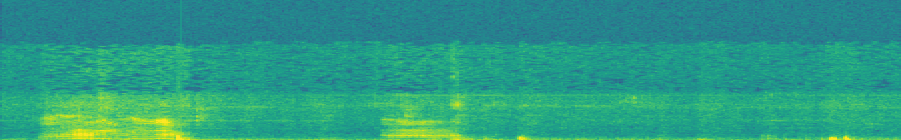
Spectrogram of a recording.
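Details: Cat wanting attention gives two drawn-out, nasal meows a little over a second apart, the second one shorter, followed by sharp clicks and soft taps in a quiet indoor setting.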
